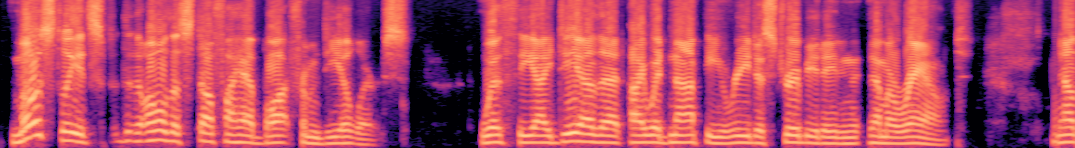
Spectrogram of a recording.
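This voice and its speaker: Higher-voiced man explaining on a video call. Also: dry recording. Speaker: guest, radio station operator. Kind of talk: informal explanation in an online club meeting.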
